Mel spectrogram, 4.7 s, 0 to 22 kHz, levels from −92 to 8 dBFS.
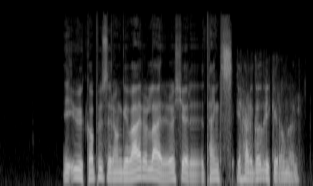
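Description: From 2.87 to 3.04 s the speech stretches into a fading buzzy continuation of the last sound, about 145 ms long. No silence opens up, and afterwards the speech picks up exactly where it left off with nothing skipped. This is a call audio freeze, likely from packets stalling in transit until the jitter buffer ran dry. The receiver extended the last sound to fill the wait, which pushed everything after it about 145 ms later.

Right after, between 3.08 and 3.10 s, there is a brief smear or wobble where a sliver of speech goes missing. This is short concealed packet loss. About 20 ms of audio never reached the decoder in time, and the receiver patched only a few milliseconds of the hole by carrying the previous sound forward. It then blended back into real audio, so the delay tightened slightly.

From 3.30 s to the end the speech turns muffled and rough, losing its top end and taking on a coarse, watery texture. 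This is a call bitrate drop. The bandwidth estimate collapsed and the encoder fell back to very few bits, consistent with a drop from around 64 kbps to 8 kbps. That level holds for roughly a second. Audio bandwidth shrinks from about 20 kHz to about 8 kHz, which removes the crisp high frequencies.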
